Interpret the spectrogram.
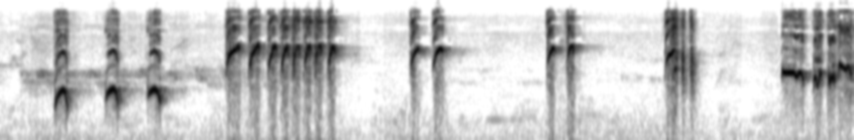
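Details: White-rumped shama song used to stir other shamas into singing; three sharp falling whistles, then clicking rattles and scattered short notes with pauses, closing in a twittering phrase.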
